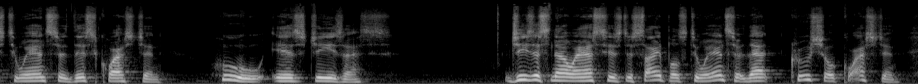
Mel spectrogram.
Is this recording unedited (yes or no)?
yes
